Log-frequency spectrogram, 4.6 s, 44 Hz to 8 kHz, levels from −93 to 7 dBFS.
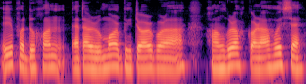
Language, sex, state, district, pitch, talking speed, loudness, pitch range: Assamese, male, Assam, Sonitpur, 120 Hz, 115 wpm, -16 LUFS, 115-135 Hz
